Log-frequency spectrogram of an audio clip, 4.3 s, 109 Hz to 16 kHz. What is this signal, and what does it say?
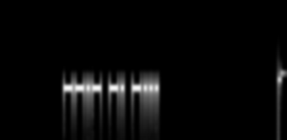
Morse code, heard as a keyed tone, about 28 wpm, 700 Hz. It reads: QNB
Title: USA Call Sign Postfixes - 3 Letters 28wpm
